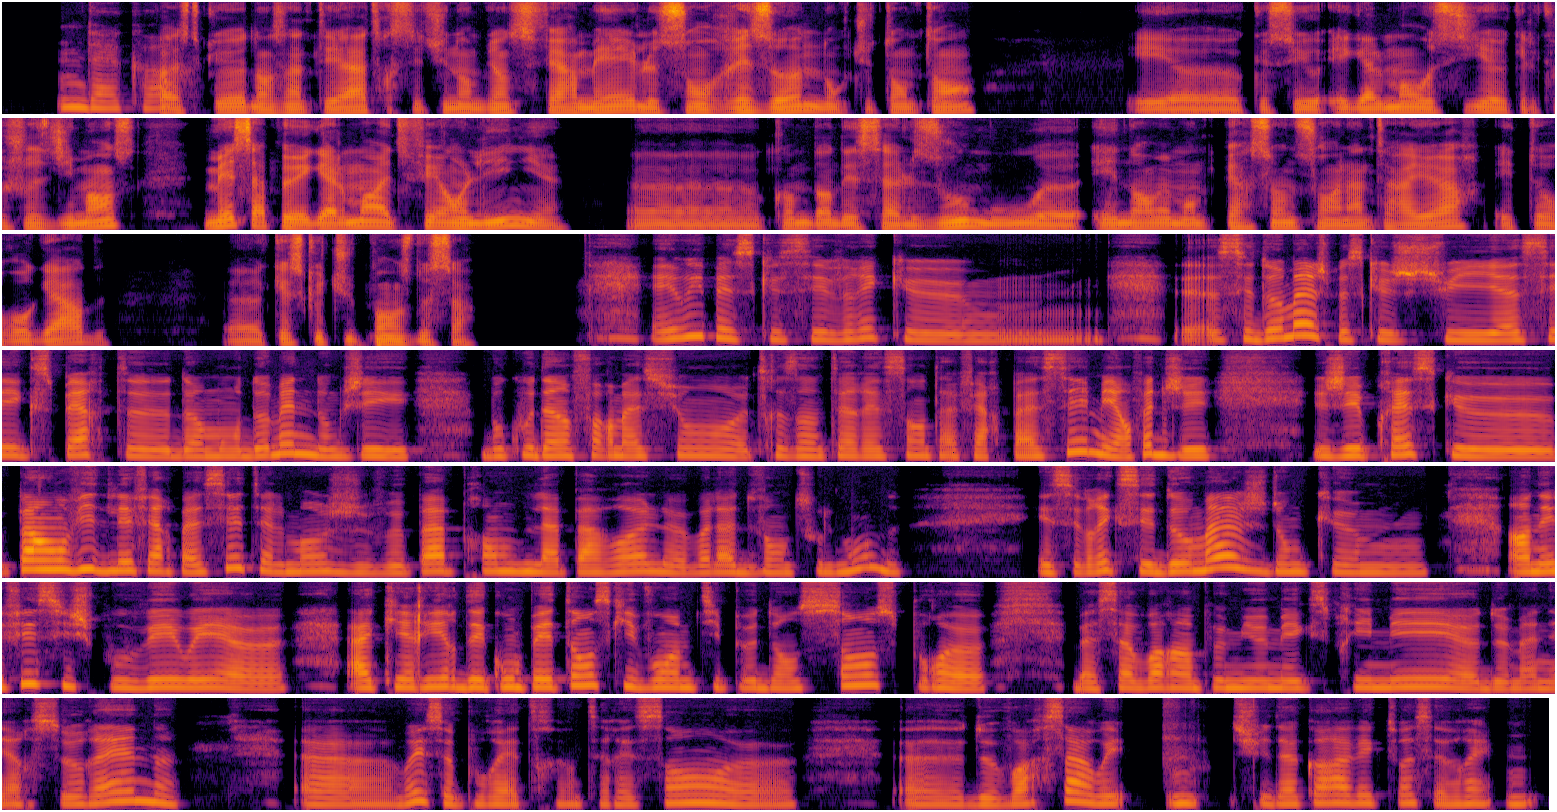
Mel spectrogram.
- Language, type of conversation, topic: French, advice, Comment réduire rapidement une montée soudaine de stress au travail ou en public ?
- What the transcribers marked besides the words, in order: stressed: "résonne"; drawn out: "mmh"; tapping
